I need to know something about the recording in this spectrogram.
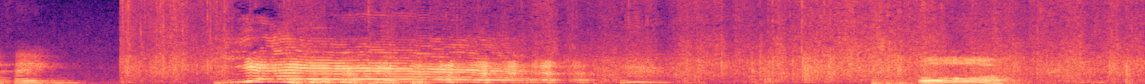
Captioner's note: plastic crinkling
